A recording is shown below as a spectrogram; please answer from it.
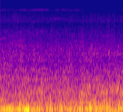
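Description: Steady road and wind noise from riding an electric bike along a paved sidewalk, a low, even rumble.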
